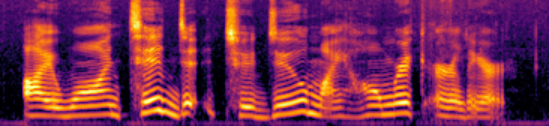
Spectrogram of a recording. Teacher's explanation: the T sound in the word wanted the t is dropped this is not an uncommon practice when the T follows an N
